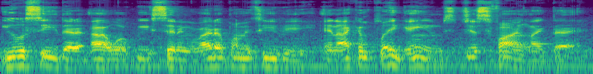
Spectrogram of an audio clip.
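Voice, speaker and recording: Speaking at a fairly slow pace, a man keeps a fairly low pitch. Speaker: visually impaired gamer vlogger. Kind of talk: casual talk to camera.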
